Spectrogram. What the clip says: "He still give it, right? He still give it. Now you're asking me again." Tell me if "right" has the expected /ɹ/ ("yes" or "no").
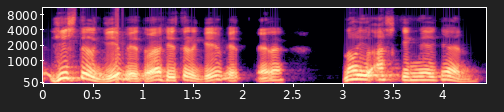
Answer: no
